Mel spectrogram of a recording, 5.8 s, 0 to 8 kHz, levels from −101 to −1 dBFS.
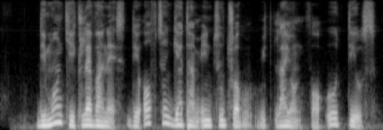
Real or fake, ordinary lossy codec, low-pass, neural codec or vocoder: real; none; none; none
